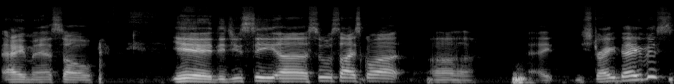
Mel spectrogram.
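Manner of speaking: talking like a zombie. Teasing the other speaker about how they will sound: imitating someone talking like a zombie. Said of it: "you gonna be talking like a zombie".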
